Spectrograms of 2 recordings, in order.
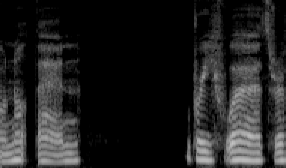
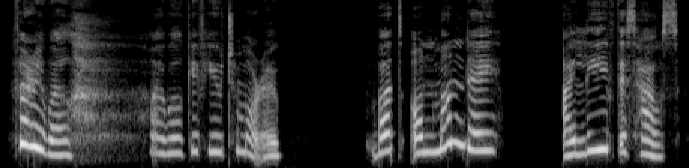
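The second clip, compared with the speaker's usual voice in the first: higher-voiced wife, cold and weary; wife's voice; 11 semitones higher, 3 dB louder than usual. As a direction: she refuses him, tired and final. Wife's voice again.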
